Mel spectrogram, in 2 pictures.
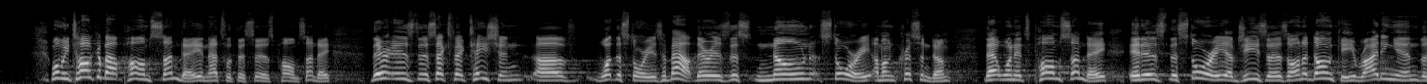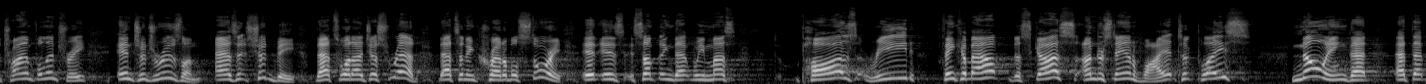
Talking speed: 175 wpm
